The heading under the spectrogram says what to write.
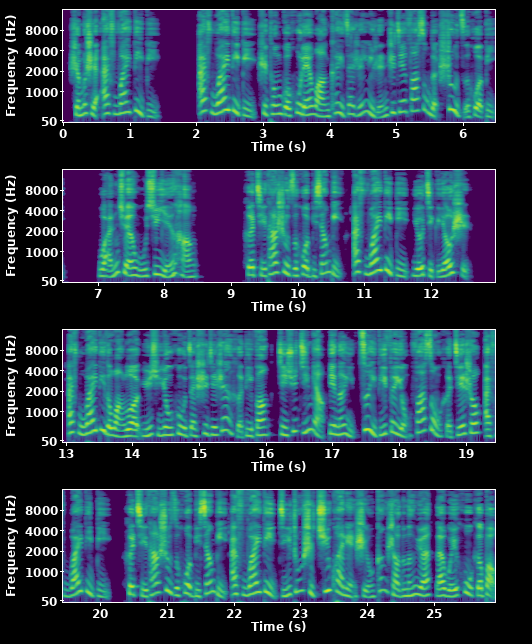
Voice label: Chinese, Female

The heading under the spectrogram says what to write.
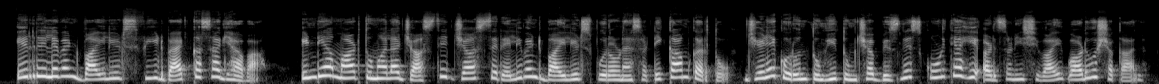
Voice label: Marathi, Female

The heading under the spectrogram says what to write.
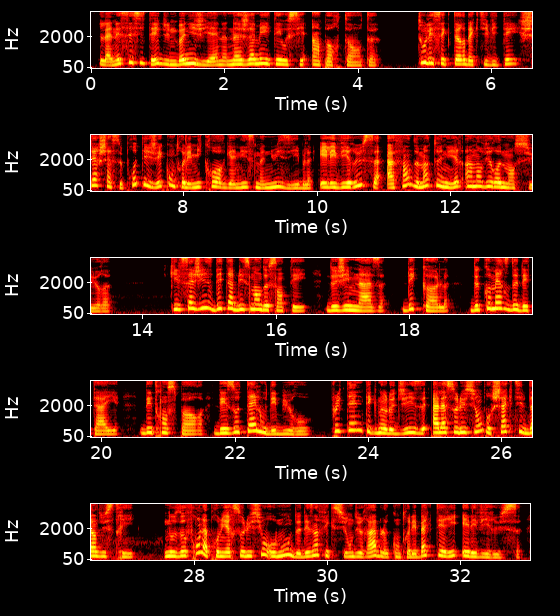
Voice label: French, Female

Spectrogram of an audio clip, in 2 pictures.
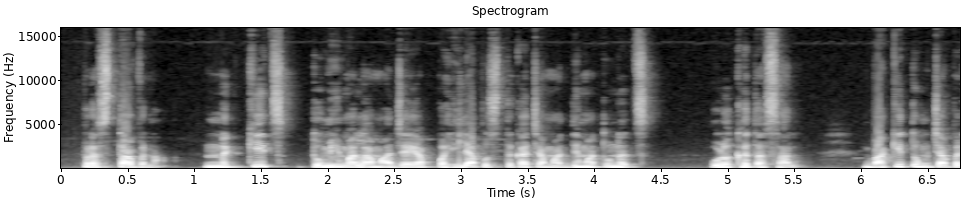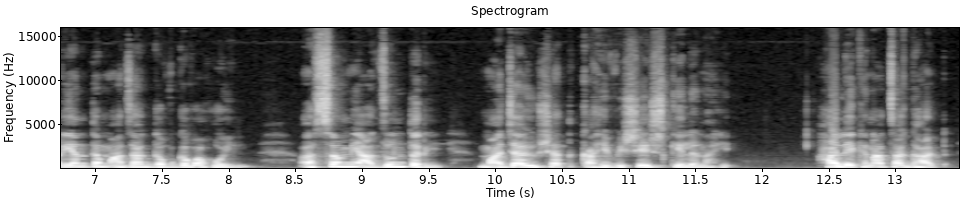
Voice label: Marathi, Male

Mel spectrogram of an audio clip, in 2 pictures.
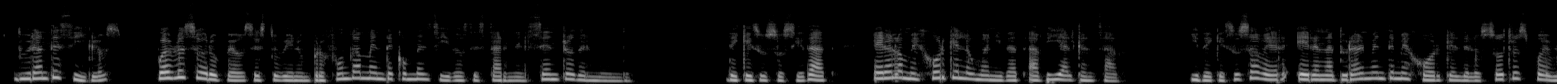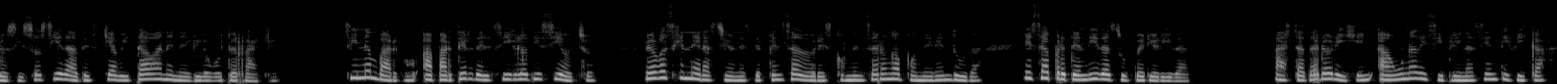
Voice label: Spanish (LA), Female

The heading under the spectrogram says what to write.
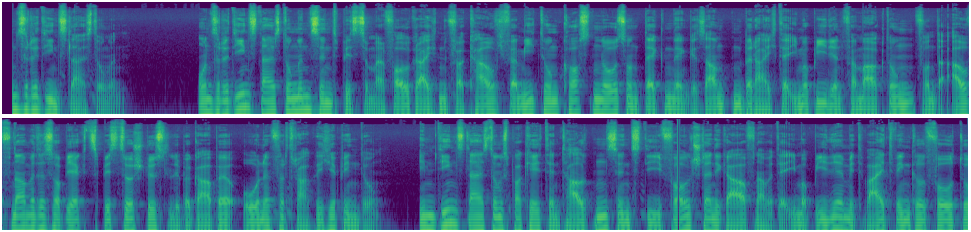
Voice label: German Male

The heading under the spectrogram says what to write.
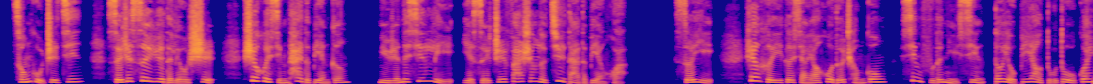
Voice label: Chinese, Female

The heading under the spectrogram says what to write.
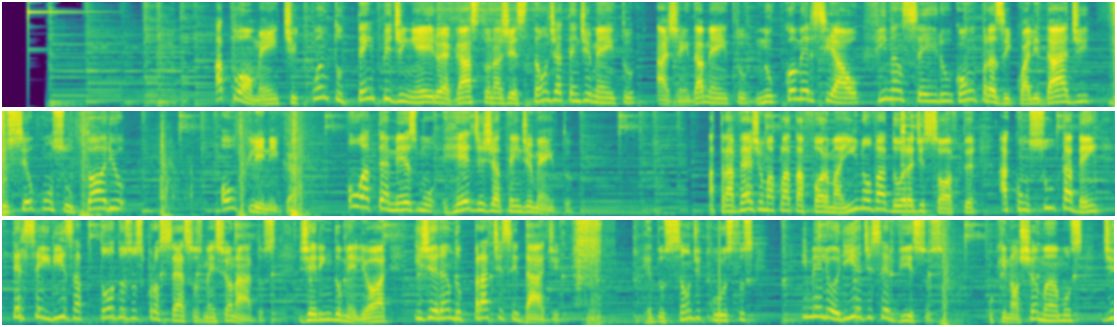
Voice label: Portuguese (Brazil), Male

